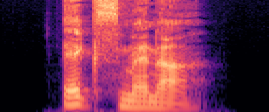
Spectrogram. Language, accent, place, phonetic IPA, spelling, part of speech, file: German, Germany, Berlin, [ˈɛksˌmɛnɐ], Exmänner, noun, De-Exmänner.ogg
- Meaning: nominative/accusative/genitive plural of Exmann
